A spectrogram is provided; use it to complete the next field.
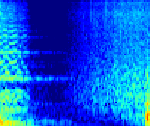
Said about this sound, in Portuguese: Em um dia de chuva, em frente ao lago, Cícero olhou para sua imagem refletida na água e começou a chorar.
